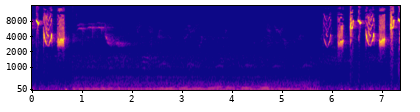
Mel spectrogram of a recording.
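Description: Cucak cungkok song in loud, high, chirping bursts at the start and again near the end, separated by a stretch of low, steady rumbling noise.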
